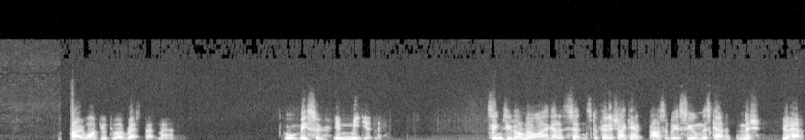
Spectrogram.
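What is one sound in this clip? A man speaks firmly at close range.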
